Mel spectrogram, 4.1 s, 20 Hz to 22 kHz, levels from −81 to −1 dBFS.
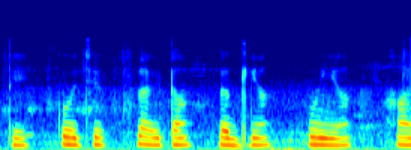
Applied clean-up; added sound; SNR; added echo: none; none; none; none.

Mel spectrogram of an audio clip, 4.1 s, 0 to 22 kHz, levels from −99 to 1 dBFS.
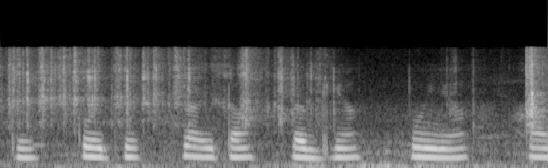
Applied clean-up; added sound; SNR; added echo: none; Fire; 9 dB; none.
